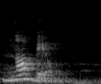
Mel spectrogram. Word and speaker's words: Nobel: Nobel e em português você fala Nobel prêmio Nobel assim é o correto vamos imaginar que a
